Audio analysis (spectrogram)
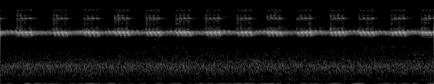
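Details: Nighttime crickets: shrill sustained trill with rhythmic throbbing chirps about three each second, uniform and unbroken.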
